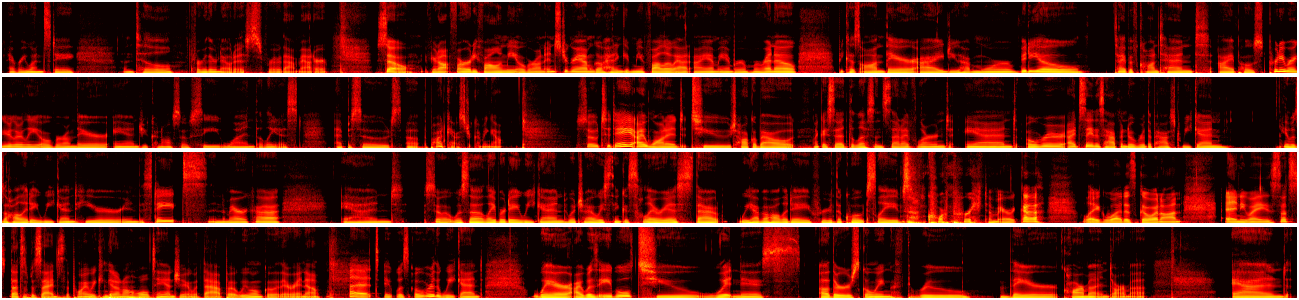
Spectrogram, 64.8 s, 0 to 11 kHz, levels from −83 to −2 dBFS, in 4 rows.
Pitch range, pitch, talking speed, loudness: 150-175 Hz, 155 Hz, 160 wpm, -29 LUFS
